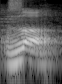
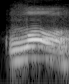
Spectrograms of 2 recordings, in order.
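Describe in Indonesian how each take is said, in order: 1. Dimulai dengan bunyi z yang mendesis. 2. Dimulai dengan bunyi dh yang lembut, tidak mendesis. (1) "Jangan za, tidak mendesis. Jangan sampai za, za, za. Tidak tepat" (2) "Yang tepat adalah dha, dha, dha"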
